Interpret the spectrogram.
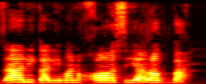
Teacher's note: Di sana nun mati bertemu dengan kha, maka dibaca dengan jelas. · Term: izhar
